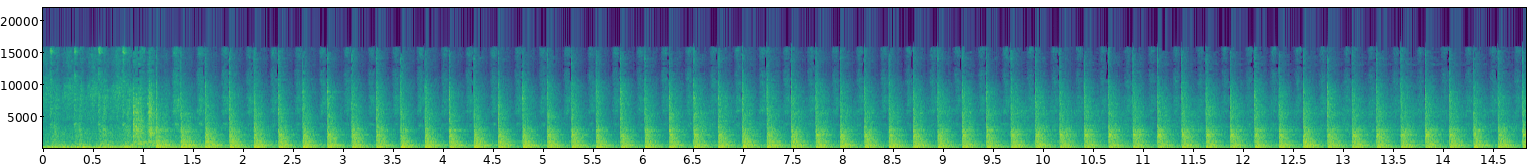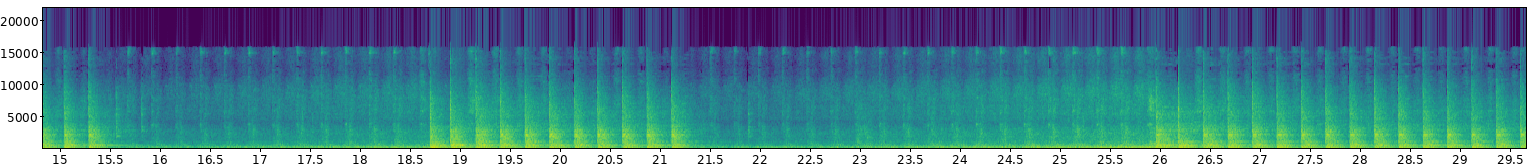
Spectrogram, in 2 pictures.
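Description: Kuhn self-contained air power hammer striking rapidly, about three even blows a second, driving a round punch down into a block of red-hot steel to form a tea-light recess. The blows stop twice for a few seconds, leaving a steady lower hum, then resume.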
